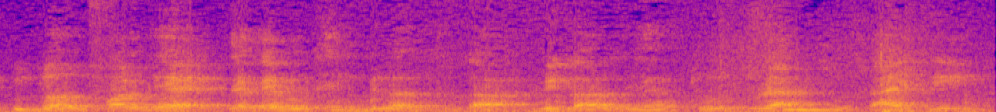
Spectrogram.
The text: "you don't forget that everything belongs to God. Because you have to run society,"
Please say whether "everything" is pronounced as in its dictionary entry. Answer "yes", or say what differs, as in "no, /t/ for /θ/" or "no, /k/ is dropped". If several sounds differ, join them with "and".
no, /t/ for /θ/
